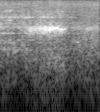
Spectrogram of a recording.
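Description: A single drawn-out snore heard through a narrow, tinny telephone line, swelling to a raspy peak mid-clip and fading, over a steady faint hiss.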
